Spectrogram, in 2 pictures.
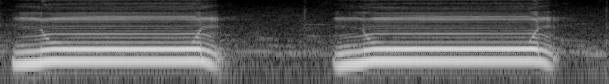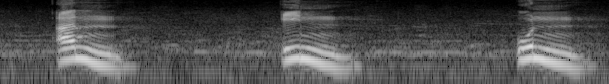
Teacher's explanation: जबान की नोक ऊपर के तालू में लगेगी और होठ गोल होंगे जिससे नून अदा होगा।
